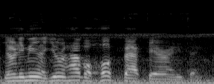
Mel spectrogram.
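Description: Man, somewhat high voice, earnest, explaining, beach at night, heavy outdoor noise. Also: expressive, rapid-fire. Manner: earnest, coaching, shouts urgent commands. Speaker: bystander helping with the tow. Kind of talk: casual outdoor talk. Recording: loud outdoor noise, phone mic.

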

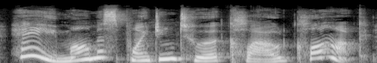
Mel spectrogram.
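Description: A woman's voice: a little high, huge pitch swings, unhurried, husky, full character voice. A woman voicing a playful little girl in a children's storybook, with an eager, singsong delivery. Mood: pleased. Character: bright, playful little girl playing a guessing game.

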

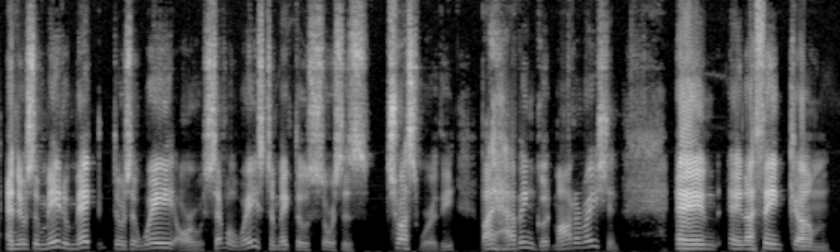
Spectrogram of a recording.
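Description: Man, from Denmark, interview guest, earnest, restarts his sentences, very bright tone, dry close recording. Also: high voice, expressive, moderate pace, no room sound. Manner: earnest, repeats words while thinking. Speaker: guest, veterinary parasitologist. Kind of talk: conversational interview.

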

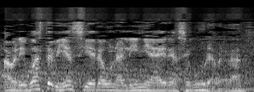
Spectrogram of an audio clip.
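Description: An actor playing a nervous reporter who is terrified of flying, hesitant and anxious, in a radio drama. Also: male voice, medium pitch, animated, fast talker, heavy background noise, natural voice. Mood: panicky.

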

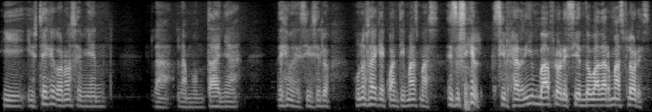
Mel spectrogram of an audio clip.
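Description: A man's voice: fairly low pitch, steady tone, a little slow, no room sound. Middle-aged man hosting a TV interview. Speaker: interview host. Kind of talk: TV studio interview. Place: indoor TV studio set. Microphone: lapel.

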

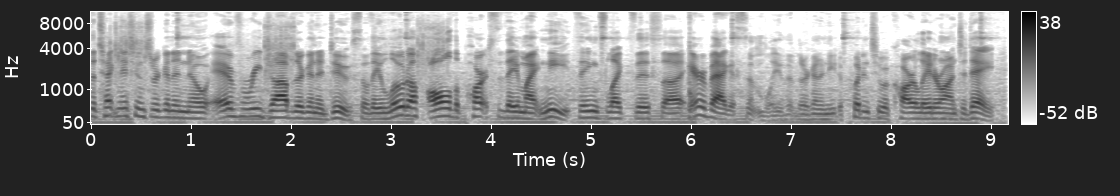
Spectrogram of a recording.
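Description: A young man hosting a car show, presenting to camera in an upbeat, conversational way with light jokes, speaking outdoors and from a moving car. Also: on the high side. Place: outdoors in parking lots and inside a moving car. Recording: voice with music bed underneath. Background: background music.

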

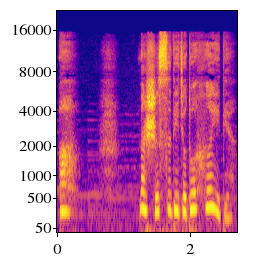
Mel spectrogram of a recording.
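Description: A woman playing a meek, demure young princess consort in an audio drama, soft-spoken, careful and deferential. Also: sits high, expressive, normal speed, faint music behind. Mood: demure, polite.

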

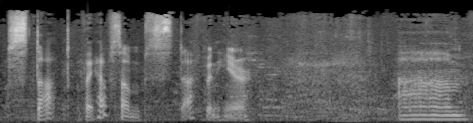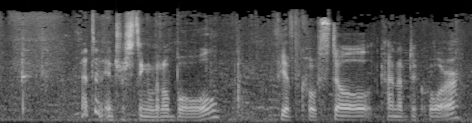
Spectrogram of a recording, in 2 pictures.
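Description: A young man chatting casually to a handheld camera, gushing excitably over what he finds in a car and in stores. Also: mid-range voice, gravelly, background noise. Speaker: vlogger. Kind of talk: casual vlog chat to camera. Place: car, showroom and store, indoors. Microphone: handheld camera at arm's length.

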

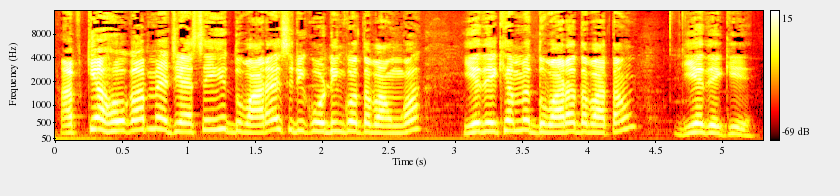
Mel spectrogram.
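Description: A man's voice: very high voice, brisk. A man from India, presenting an informal hands-on electronics tutorial as its host.

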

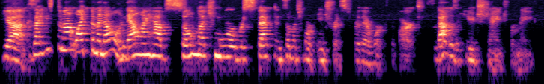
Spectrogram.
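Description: A woman's voice: fairly high pitch, expressive, a little fast, hardly any pauses. A talkative woman, likely in midlife, explaining things emphatically in a conversational interview over a video call. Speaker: podcast host and art historian, interview guest. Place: small bright room at home. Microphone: computer mic on a video call. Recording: roomy echo, distant mic, video call.

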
